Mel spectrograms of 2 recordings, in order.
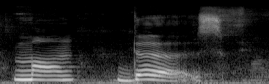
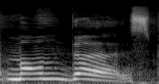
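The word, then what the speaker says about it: Mondeuse: is to teach all of you Americans to pronounce mom ders okay so mongers from our bow okay so it is mom ders so we have to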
